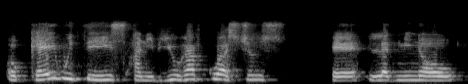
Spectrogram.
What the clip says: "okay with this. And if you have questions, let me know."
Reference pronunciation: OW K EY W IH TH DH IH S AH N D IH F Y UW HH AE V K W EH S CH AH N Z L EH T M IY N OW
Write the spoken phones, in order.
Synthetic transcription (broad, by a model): OW K EY W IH DH IH S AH N IH F Y UW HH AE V K W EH S CH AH N S L EH T M IY N OW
